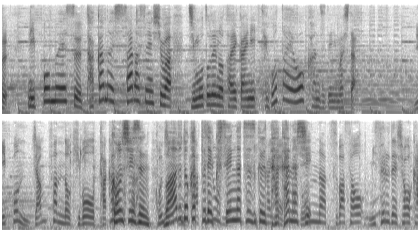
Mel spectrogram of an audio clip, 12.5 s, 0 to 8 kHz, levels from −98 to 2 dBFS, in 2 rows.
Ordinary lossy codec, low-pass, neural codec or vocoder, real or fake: none; 7.2 kHz; none; real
